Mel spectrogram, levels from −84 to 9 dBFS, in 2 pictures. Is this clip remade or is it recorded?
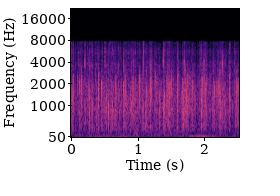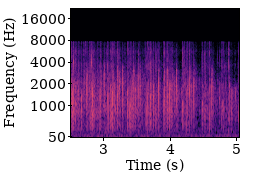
recorded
